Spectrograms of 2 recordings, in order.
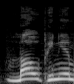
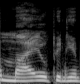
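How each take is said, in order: First: 'My' is shortened to a plain 'ma' sound. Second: 'My' is said in full with its glide. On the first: The speaker calls it wrong. "मा opinion बोलो" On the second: The speaker calls it right. "माई ज्यादा बेहतर रहेगा"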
